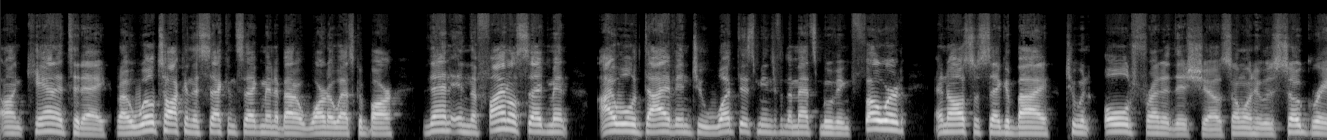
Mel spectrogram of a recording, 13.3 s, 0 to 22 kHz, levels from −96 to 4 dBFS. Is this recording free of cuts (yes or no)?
no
